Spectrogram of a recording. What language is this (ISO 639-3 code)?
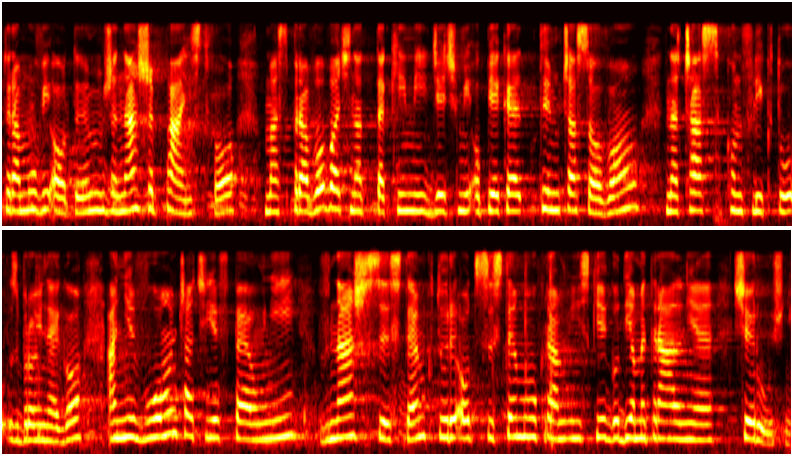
pol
